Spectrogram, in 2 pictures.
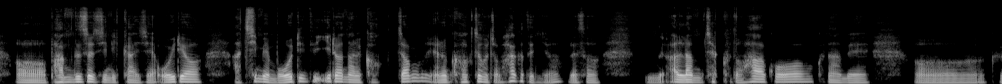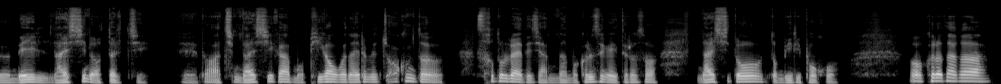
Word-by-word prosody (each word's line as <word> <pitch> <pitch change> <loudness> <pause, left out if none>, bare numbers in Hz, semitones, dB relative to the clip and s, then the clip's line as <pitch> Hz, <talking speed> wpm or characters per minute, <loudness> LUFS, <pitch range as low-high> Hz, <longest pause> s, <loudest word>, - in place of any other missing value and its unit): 어 95 -2 0
밤늦어지니까 110 -2 0
이제 95 +1 -4
오히려 120 +1 +3 0.3
아침에 130 -4 0
못 115 +9 +1
일어날 135 -7 +2
걱정 135 +10 -3
이런 110 -7 -1
걱정을 115 +3 -2
좀 - - -5
하거든요. 120 -7 -5
그래서 95 -2 -5 0.5
음 - - -10
alarm 110 -2 +4
check도 - - -7
하고 120 +2 +1
그다음에 90 -2 -4 0.5
어 85 0 -5 0.2
그 90 -1 -3
내일 105 -2 +5
날씨는 95 +2 +2
어떨지 - - -3 0.3
예 90 - -9
또 - - -3
'아침 95 +4 -2
날씨가 115 +4 +3
뭐 95 -2 -6
비가 125 +2 +3
오거나 115 -2 +4
이러면 115 0 0
쪼끔 155 -3 -3
더 120 -3 +2 0.3
서둘러야 140 -4 +3
되지 100 -1 -4
않나?' 95 +1 -4
뭐 95 +1 -6
그런 115 +4 +2
생각이 110 -7 +1
들어서 105 +1 -2 0.4
날씨도 125 +4 +3
또 - - -1
미리 100 +1 -1
보고 90 -2 -4 0.7
어 - - +3
그러다가 150 -2 +4
110 Hz, 330 characters per minute, -23 LUFS, 95-125 Hz, 0.7 s, 내일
